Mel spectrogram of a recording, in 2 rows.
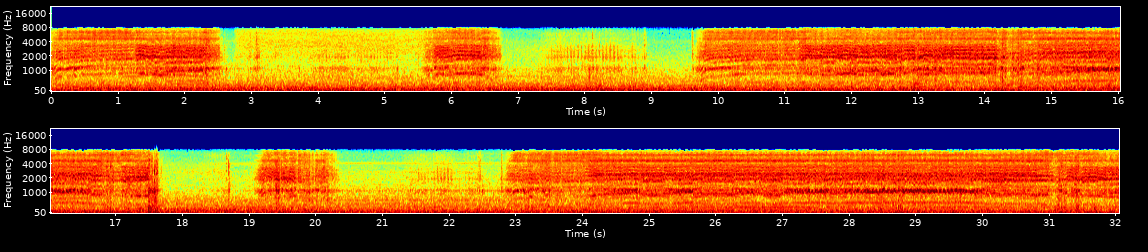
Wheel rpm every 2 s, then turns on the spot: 100, 20, 30, 40, 20, 110, 110, 110, 80, 40, 10, 70, 110, 110, 120, 110.
6-8 20-22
